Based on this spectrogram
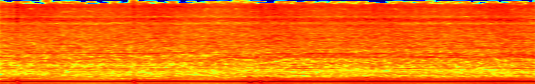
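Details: Troy-Bilt XP generator fired up during service with the fuel valve on. The small engine runs steady and even at constant speed, a deep low drone with no misses, knocks or surging; sounds healthy.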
